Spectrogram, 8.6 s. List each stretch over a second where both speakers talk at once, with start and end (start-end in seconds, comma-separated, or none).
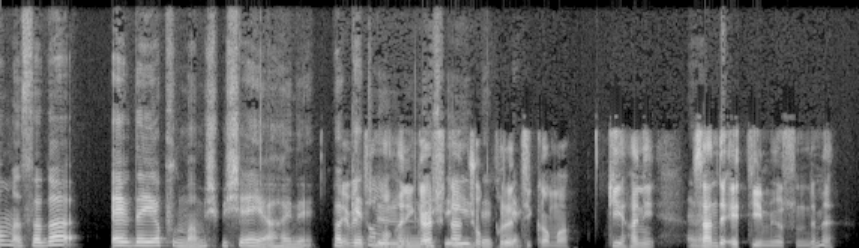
3.4-5.2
